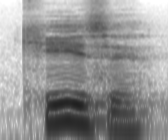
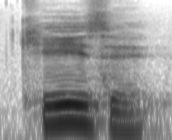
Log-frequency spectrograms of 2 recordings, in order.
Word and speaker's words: Käse: 그 다음에 이제 아움라우트 같은 경우에는 발음을 이제 에라고 하는데요. 일반적으로 쓰이는 아보다는 입을 조금 작게 벌려서 발음을 합니다. 그래서 예시를 들면은 März, März, Käse, Käse 이렇게 됩니다.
